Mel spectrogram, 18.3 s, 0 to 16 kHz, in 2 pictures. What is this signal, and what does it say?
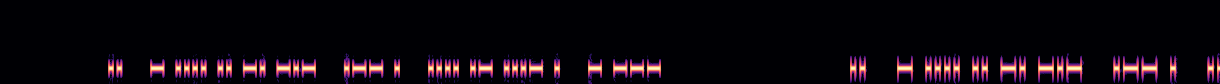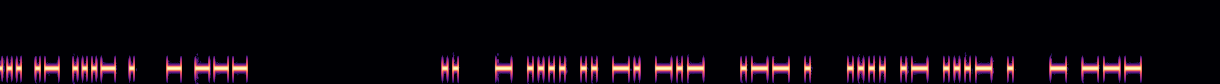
Morse code, heard as a keyed tone, about 29 wpm, 700 Hz. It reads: I THINK WE HAVE TO I THINK WE HAVE TO I THINK WE HAVE TO
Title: Speed-Racing - Sets of 5 Words 25wpm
